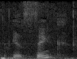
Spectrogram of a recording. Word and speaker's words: CINC: Sync software it's spelled CINC.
